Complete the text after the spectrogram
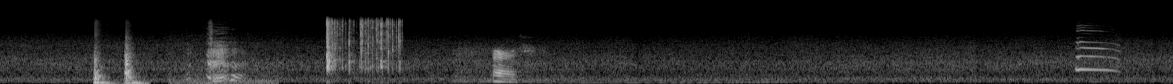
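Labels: An unchanging background noise lies beneath the sounds. At the start, knocking is heard. After that, about 2 seconds in, someone sneezes. About 3 seconds in, crushing is audible. Later, about 5 seconds in, a voice says "bird". About 11 seconds in, a cat meows.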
